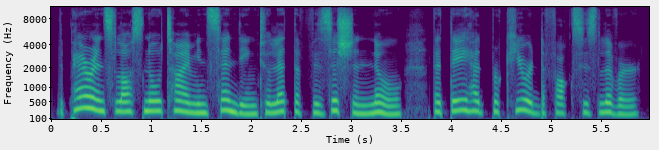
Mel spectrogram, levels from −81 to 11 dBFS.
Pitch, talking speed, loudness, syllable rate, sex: 230 Hz, 190 wpm, -17 LUFS, 4.8 syllables/s, female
